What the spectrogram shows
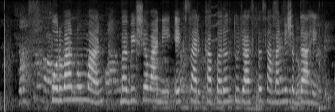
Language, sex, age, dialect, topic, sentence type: Marathi, female, 18-24, Northern Konkan, agriculture, statement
